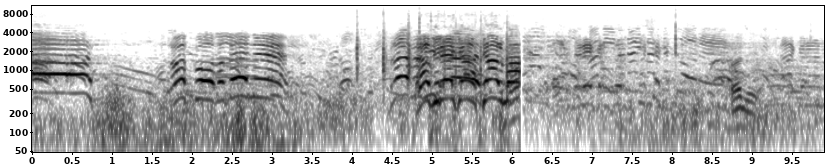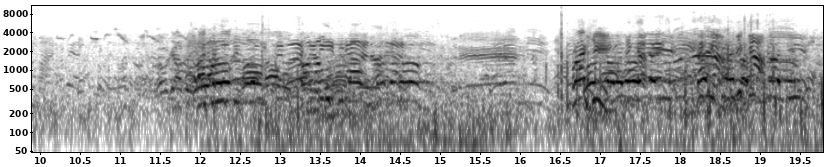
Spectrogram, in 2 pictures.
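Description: Young men shout and cheer close by outdoors.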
